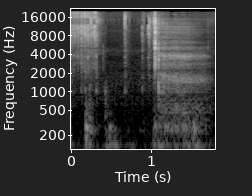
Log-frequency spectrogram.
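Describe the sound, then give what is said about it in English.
A few crisp key presses on a braille display keyboard while typing a test sentence, using dot 7 as backspace and dot 8 as enter for a new line. Fairly quiet, spaced irregularly with one sharper click near the middle and no talking. “And dot 8 is enter, and that takes a new line.”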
